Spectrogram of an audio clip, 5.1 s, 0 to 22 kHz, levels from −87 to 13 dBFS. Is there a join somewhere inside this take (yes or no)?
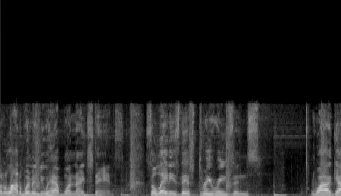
yes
